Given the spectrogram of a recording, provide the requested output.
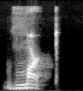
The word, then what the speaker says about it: Mark: Mark.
